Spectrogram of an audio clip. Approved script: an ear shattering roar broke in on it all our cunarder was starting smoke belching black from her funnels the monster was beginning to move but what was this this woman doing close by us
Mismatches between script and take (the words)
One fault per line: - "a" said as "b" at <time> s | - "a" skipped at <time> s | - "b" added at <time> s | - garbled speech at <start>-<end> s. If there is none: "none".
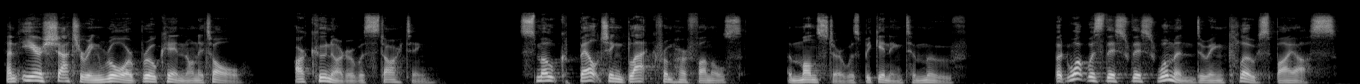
none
